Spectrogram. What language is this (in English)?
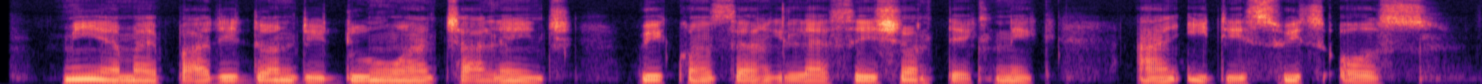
Nigerian Pidgin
